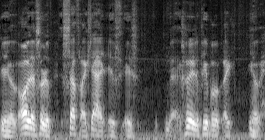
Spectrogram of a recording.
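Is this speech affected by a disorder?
Yes: tongue cancer surgery; long convalescence.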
